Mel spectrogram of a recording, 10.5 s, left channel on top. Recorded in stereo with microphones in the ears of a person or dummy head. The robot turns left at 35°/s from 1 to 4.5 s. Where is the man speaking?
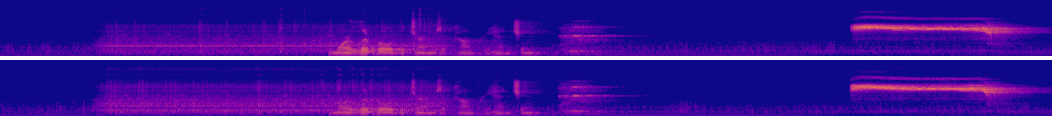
35° left, 0.7 m; by 5.5 s 10° right, 0.7 m.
